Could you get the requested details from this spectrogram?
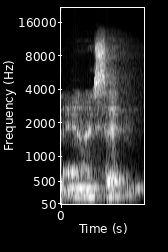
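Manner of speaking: normal talking voice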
